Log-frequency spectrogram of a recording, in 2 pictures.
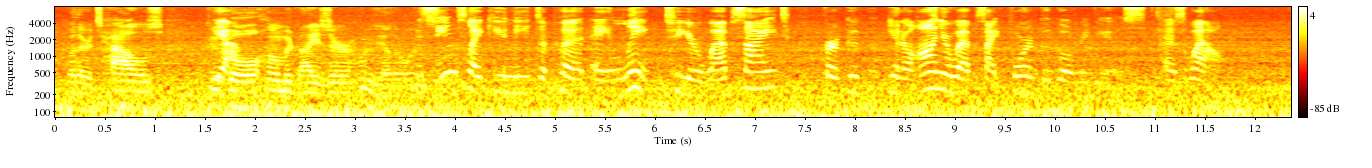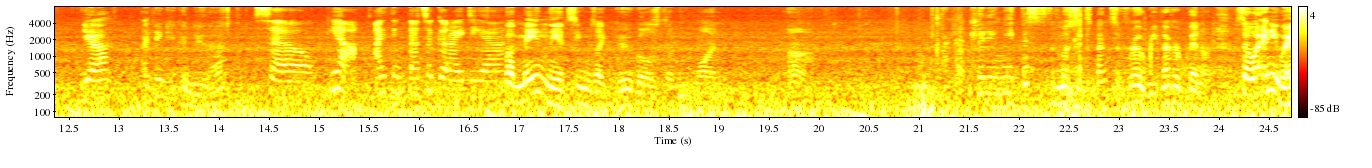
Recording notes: We are on the road again! This podcast is in the car.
